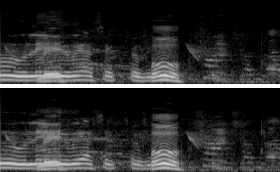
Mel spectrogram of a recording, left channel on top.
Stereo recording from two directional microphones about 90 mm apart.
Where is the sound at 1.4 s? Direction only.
15° right (ahead or behind).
